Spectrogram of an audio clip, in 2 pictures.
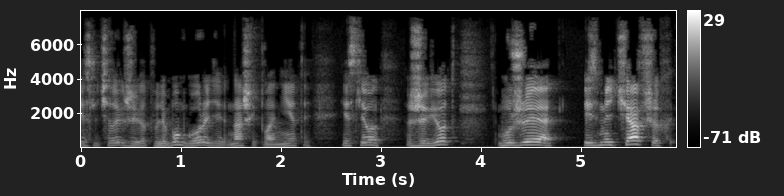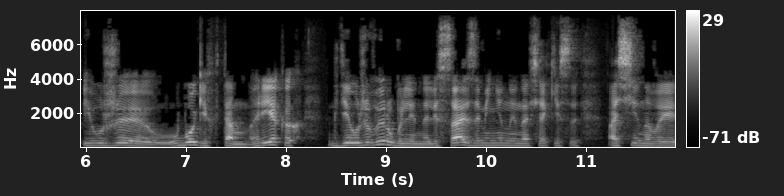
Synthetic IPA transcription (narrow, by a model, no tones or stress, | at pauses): jesʲlʲɪt͡ɕɪlˠɐvʲekʐɨvʲo̞t̪vlʲʊbo̞mɡo̞ɾədʲɪnaʂəjplˠɐnʲe̞t̪ɨ | jesʲlʲɪo̞n | ʐɨvʲo̞t̪ | vʊʐɛ | ɪzmʲɪlʲt͡ɕafʂɨxiʊʐɛʊbo̞ɡʲɪxt̪amɾʲekəx | ɡdʲeʊʐɛvɨɾʊbɨlʲɪnəlʲɪsaɪzəmʲɪnʲɪnɨnɐfsʲækʲɪjəs | ɐ̰sʲinəvɨjə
